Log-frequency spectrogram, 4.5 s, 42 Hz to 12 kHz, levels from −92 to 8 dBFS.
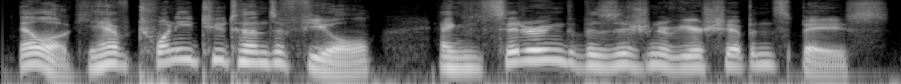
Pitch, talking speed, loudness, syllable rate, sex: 140 Hz, 215 wpm, -18 LUFS, 6.3 syllables/s, male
